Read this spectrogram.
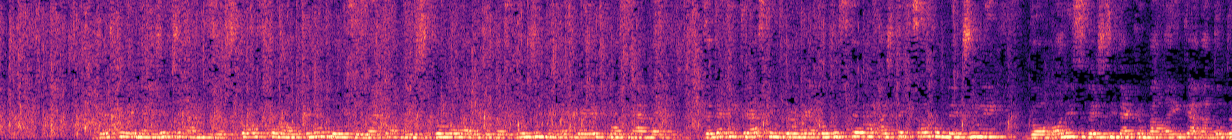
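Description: A group of children sings together over loudspeakers in a large hall.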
